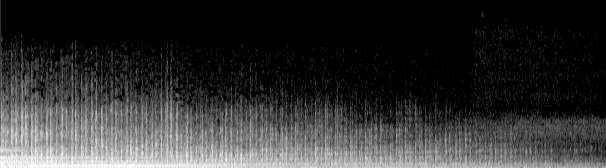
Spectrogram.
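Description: Propeller aircraft engine drone mixed with a held musical chord, fading out steadily to silence.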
